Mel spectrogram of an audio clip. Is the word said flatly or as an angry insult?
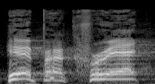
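angry insult. It is said sharply, as an angry insult.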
